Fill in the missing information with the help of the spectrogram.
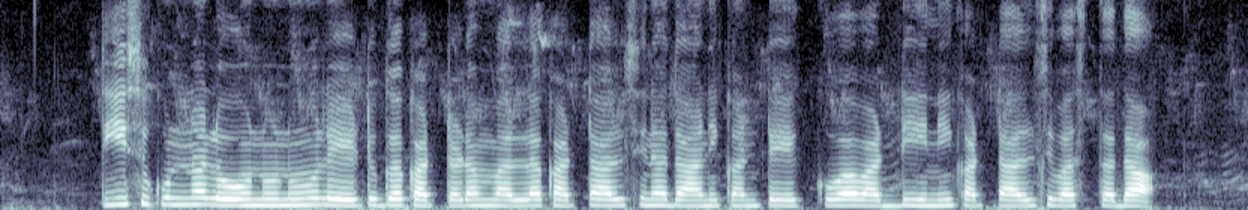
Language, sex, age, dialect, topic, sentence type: Telugu, female, 36-40, Telangana, banking, question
